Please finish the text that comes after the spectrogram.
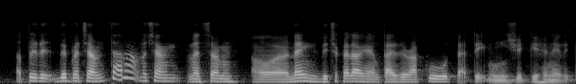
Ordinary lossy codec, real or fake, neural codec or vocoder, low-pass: none; fake; codec, 16 kHz, 0.5 kbps, FunCodec, trained on LibriTTS, 25 frames a second; 7.2 kHz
